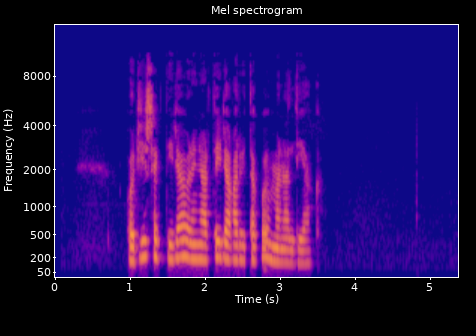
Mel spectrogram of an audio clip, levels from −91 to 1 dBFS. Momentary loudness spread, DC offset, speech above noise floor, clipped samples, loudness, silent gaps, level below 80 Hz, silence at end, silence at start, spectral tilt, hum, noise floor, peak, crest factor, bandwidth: 9 LU; under 0.1%; 50 dB; under 0.1%; -29 LUFS; none; -80 dBFS; 1.85 s; 1 s; -5 dB/octave; none; -78 dBFS; -10 dBFS; 22 dB; 11.5 kHz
